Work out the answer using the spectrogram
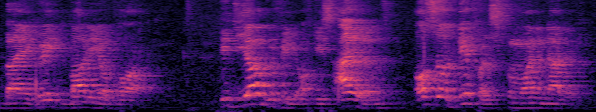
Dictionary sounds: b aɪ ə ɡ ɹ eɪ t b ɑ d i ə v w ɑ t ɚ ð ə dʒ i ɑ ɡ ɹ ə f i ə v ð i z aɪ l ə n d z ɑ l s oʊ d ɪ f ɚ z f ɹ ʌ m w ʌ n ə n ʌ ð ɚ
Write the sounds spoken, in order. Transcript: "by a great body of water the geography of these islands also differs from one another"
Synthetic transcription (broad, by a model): b aɪ ə ɡ ɹ eɪ t b ɑ d i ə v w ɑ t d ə dʒ i ɑ ɡ ɹ ə f i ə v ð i s aɪ l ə n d ɑ l s oʊ d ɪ f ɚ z f ɹ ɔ m w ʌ n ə n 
